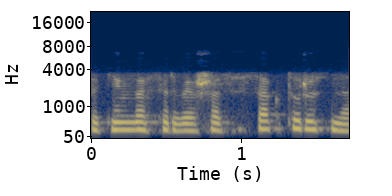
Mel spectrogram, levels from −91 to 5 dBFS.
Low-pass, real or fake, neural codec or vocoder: 7.2 kHz; real; none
